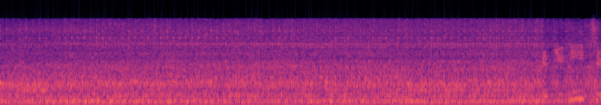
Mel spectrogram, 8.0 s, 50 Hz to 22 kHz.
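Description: A 3-D profiler laser screed engine runs steadily in auto mode during testing, a loud continuous mid-pitched idling drone with vibration throughout and a faint voice near the end.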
